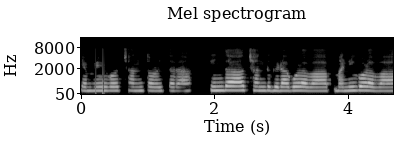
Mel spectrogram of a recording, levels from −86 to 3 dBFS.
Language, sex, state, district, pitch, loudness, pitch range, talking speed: Kannada, male, Karnataka, Gulbarga, 245 Hz, -28 LUFS, 240-255 Hz, 130 wpm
